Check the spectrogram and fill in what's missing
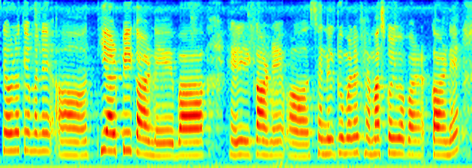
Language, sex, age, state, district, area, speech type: Assamese, female, 18-30, Assam, Nalbari, rural, spontaneous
